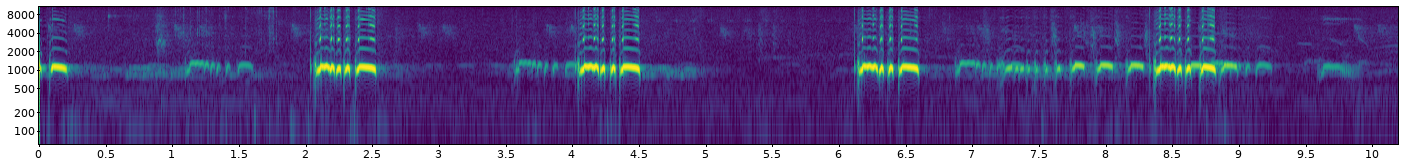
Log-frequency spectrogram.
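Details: Local zebra dove with a big voice, singing persistently, used as a master recording to prompt quiet or lazy doves to sing: four loud bursts of rapid staccato cooing about every two seconds, with softer rolling coos between them in a quiet background.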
